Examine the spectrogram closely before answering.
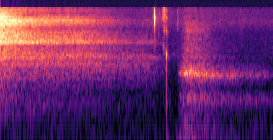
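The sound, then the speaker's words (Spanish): Breathing, shared in a slow, deep rhythm: a soft, faint airy exhale fades away, followed by a brief sniffing intake of breath and a low, breathy swell, with no talking. “Respira, respira conmigo, respira.”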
